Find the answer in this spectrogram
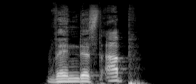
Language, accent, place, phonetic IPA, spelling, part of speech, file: German, Germany, Berlin, [ˌvɛndəst ˈap], wendest ab, verb, De-wendest ab.ogg
- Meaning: inflection of abwenden: 1. second-person singular present 2. second-person singular subjunctive I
